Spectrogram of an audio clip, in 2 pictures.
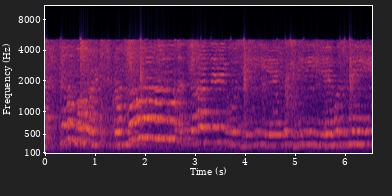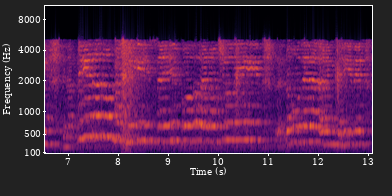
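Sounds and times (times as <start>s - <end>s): girls singing in harmony: 0.0s - 13.0s.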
